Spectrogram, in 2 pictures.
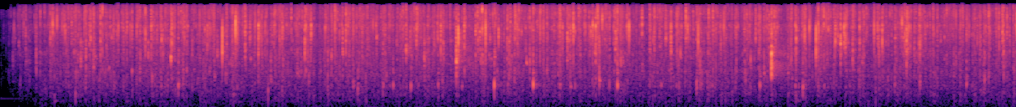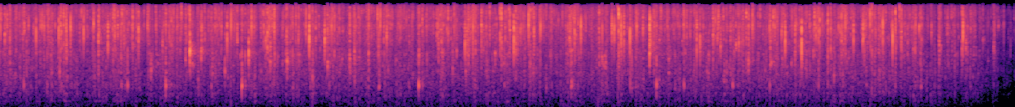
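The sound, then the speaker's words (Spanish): Steady raindrops patter and tick without a break for about twenty seconds, a dense, crackly shower of small drops at a moderate, even level, with no voices. “El sonido sorpresa de hoy fue el de las gotas de lluvia.”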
